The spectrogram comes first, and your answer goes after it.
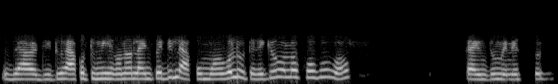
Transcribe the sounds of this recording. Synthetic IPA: zaɹzituakotumixɛkɔnɔlajnpɛdilaːkomojɡolʊ̃tɛnɛk̬eʊɔlɔphobɔbɔ | tajmtʊmɛnɛzko

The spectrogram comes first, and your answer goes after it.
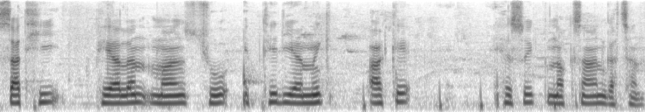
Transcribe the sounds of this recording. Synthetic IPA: sɐt̪ʰi | pʰelɐnmanst͡ʃʰuip̚t̪ʰilijɐmikɐke | hisuiknoksaːnɡɐt͡sʰɐn

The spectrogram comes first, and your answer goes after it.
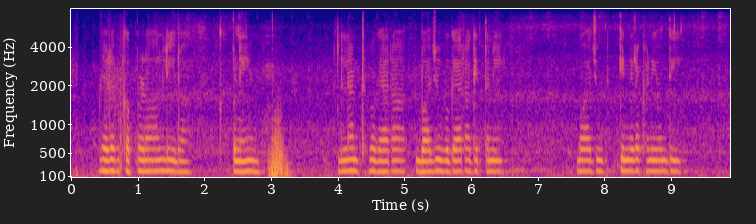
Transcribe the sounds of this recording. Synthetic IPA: d͡ʒeːɽəbkəpɽaːliːɾaː | kə̥pɳeː | lɛ̃nt̪ʰbəɡɛːɾaːbaːd͡ʒuːbəɡɛːɾaːkɪt̪neː | baːd͡ʒuːkɪneːɾəkʰːɳ̃iːõːnd̪iː

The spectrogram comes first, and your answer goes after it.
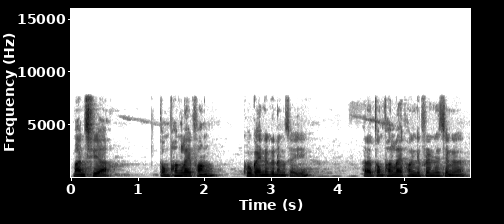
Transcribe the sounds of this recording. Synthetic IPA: mansija | d̥ɔmpʰaŋlajpʰaŋ | kʰɯɡajnɯɡɯnaŋza̰jɯ | aɾadɔmpʰaŋlajpʰaŋnipʰɾennizɯŋɯ

